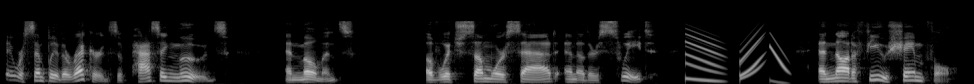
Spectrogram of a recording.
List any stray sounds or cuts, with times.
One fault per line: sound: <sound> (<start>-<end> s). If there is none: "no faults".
sound: chirp (6.9-7.9 s)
